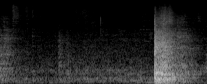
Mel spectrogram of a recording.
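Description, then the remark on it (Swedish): After a quiet stretch, a single loud clatter rings out as a pot lid, larger than the frying pan, is pulled from a kitchen cupboard, its metallic rattle fading over half a second. “Och då har jag ett lock som är större än vad stekjärnet är.”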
